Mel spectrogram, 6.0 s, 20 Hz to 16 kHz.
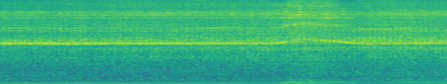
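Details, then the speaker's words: Dodge Viper V10 with newly installed supercharger, first start-up: deep steady idle with constant high blower whine, smooth and even, no knocks; healthy. "so uh the viper turned on as you guys saw and uh it sounds good everything's running smooth until it wasn't"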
